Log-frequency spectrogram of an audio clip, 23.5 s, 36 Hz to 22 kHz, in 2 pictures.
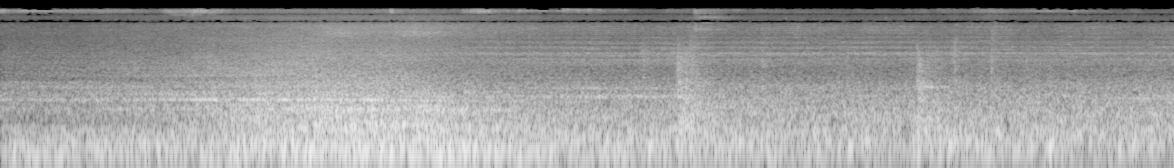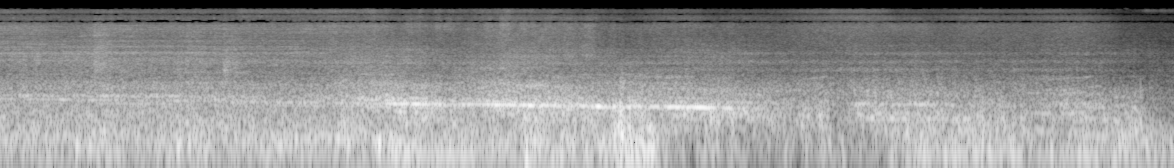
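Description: JR Freight EH200 electric locomotive passing close with a long string of oil tank wagons, loudest about three to four seconds in, the wagons' wheels rumbling and clacking over rail joints. A steady electric whine runs under it and slides lower past the middle, and near the end a passenger electric train runs past close by.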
